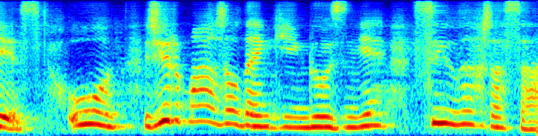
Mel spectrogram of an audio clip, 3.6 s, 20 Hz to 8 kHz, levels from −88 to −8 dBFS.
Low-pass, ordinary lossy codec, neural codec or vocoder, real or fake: none; none; codec, 16 kHz, 0.7 kbps, FocalCodec; fake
